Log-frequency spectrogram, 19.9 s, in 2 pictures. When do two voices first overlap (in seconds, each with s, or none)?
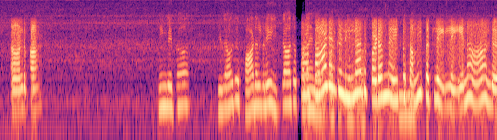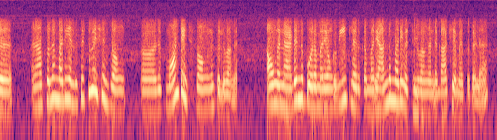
6.1 s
